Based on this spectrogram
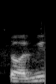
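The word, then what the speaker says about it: Ptolemy: सो लगभग 2000 साल पहले, ये पी शायद से साइलेंट होगा, टॉलमी नाम के जो साइंटिस्ट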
